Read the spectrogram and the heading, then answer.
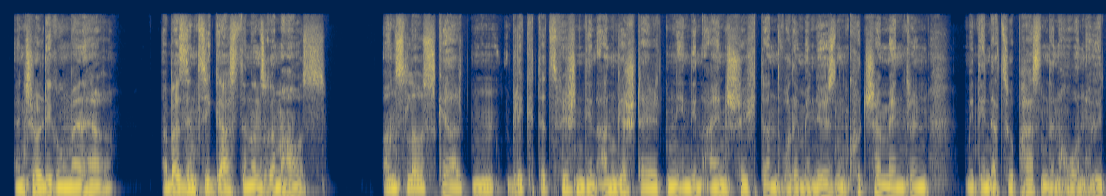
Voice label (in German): Hoerbuch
